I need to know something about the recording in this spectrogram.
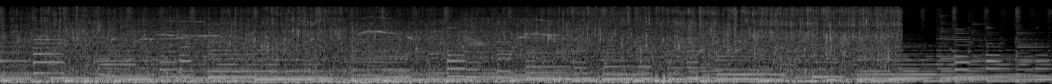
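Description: A small garden fountain's jet splashing into a wide stone basin, a steady trickling splash that cuts off suddenly near the end, under background acoustic guitar music.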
